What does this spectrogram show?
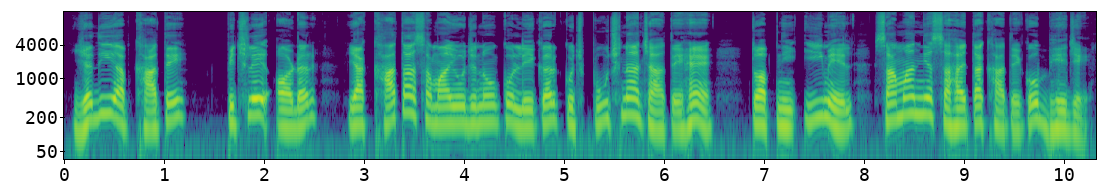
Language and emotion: Hindi, neutral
